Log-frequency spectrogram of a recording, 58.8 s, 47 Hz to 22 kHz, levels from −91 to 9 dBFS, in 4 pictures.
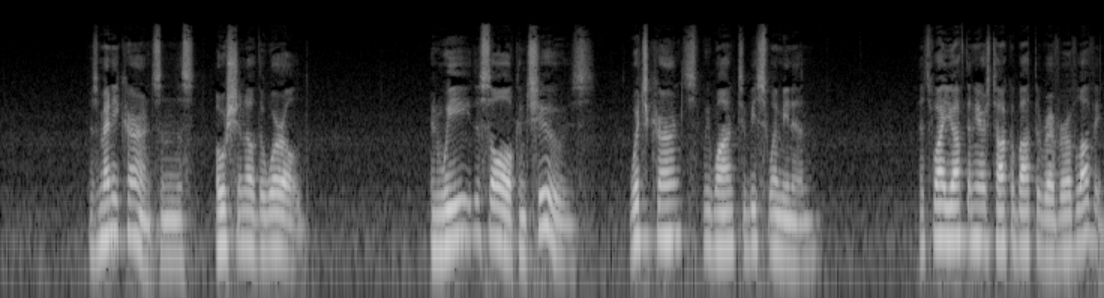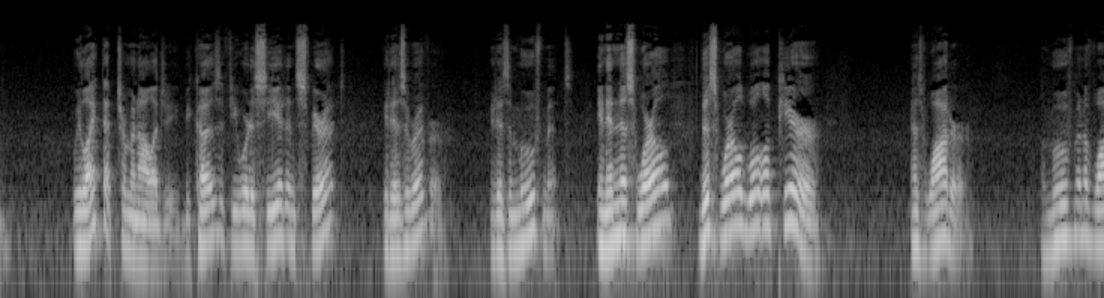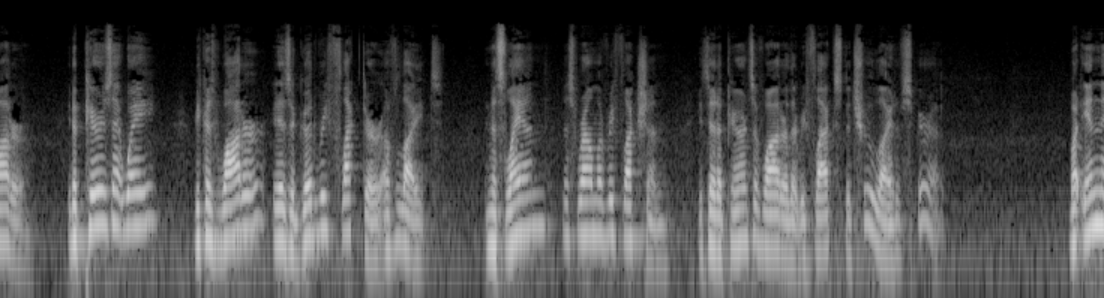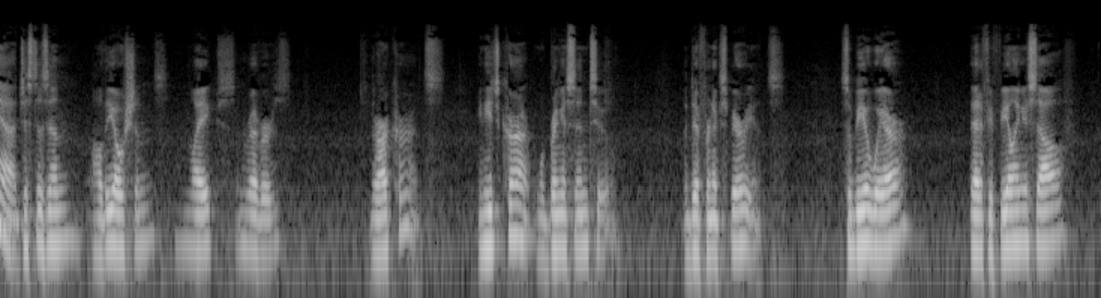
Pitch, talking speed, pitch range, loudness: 140 Hz, 140 wpm, 125-160 Hz, -20 LUFS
